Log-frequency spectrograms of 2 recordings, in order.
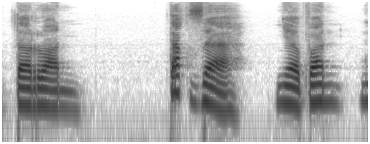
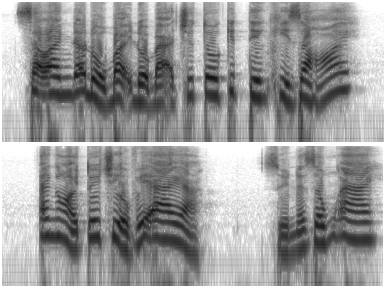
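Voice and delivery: put-on indignant young woman; 2 semitones higher, 3 dB louder than usual. Nguyệt answering Phong's suspicion, indignant outburst. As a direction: fire back, wounded pride.

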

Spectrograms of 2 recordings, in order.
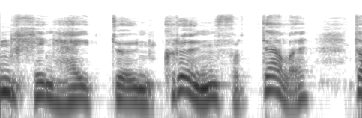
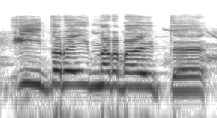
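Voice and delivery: high, loud rooster command; loud crowing; 7 dB louder than usual. Acted. Herman Haan crows the hens outside, loud and high. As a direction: crow everyone outside. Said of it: "kraaide Herman Haan".

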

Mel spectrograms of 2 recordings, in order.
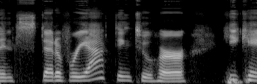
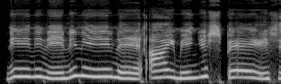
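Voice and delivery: teasing singsong; 13 semitones higher, 3 dB louder than usual. Retold or imitated. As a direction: needle him like a playful bully. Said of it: "and she was like".

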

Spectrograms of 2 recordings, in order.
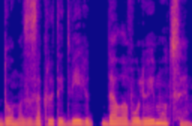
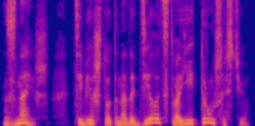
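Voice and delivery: louder, scolding; angry; 3 semitones higher, 6 dB louder than usual. A narrator's reading. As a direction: lose patience with her cowardice. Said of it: "разозлилась ведьма".

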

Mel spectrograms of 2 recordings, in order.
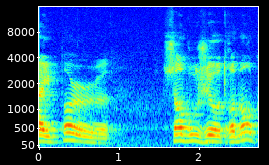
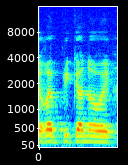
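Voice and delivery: plain reading voice

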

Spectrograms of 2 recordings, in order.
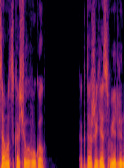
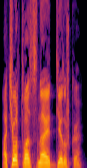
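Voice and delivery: drawn-out, louder careless retort; careless reply; 2 semitones higher, 8 dB louder, slower than usual. A narrator's reading. Artist answers the old prisoner's question about his portrait, carelessly. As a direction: toss it off slowly, as a young artist would. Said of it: "небрежно ответил".

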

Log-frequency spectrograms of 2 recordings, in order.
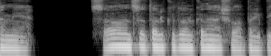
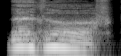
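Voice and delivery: breathed out; 3 semitones lower than usual. A narrator's reading. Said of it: "выдохнул Чанов".

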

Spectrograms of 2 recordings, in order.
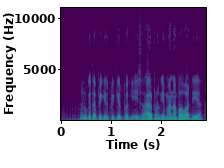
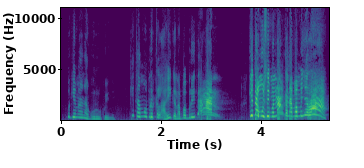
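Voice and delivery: building from puzzled to a much higher, louder protest; shocked, frustrated Peter; 14 semitones higher, 17 dB louder than usual. Acted. Peter protesting to his surrendering teacher, building to a loud outcry. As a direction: rise into an outraged plea to fight. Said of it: "Bagaimana Petrus nggak shock?".

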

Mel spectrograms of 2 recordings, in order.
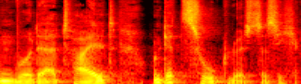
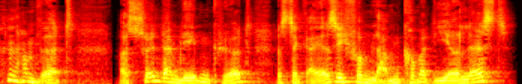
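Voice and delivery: high, louder mocking question; derisive taunt; 8 semitones higher, 6 dB louder than usual. A narrator's reading. Farm woman laughing off innkeeper's order, derisive. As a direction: toss back a pun in ridicule.

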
